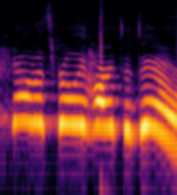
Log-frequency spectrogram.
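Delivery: high lightly voiced child; kid voice. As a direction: play a candid kid. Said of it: "most kids have enough awareness to be like".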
